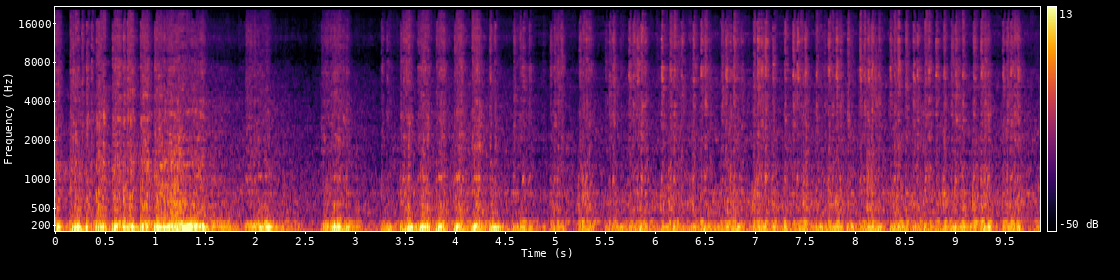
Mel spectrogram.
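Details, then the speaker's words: 1971 VW Super Beetle after engine swap and new clutch, first start: engine catches, runs rough a moment, then revs and settles into a lumpy but even air-cooled beat; sounds healthy. "that sounds [Music] Wicked hell yeah she's alive"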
